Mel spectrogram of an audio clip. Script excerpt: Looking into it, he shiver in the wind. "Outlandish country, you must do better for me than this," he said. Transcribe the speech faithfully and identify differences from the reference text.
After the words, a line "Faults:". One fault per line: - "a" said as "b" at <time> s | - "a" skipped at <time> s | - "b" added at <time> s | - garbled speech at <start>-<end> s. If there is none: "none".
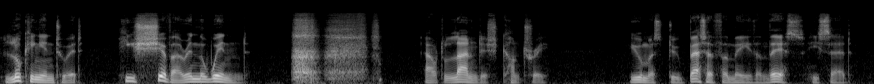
Looking into it, he shiver in the wind. "Outlandish country, you must do better for me than this," he said.
Faults:
none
